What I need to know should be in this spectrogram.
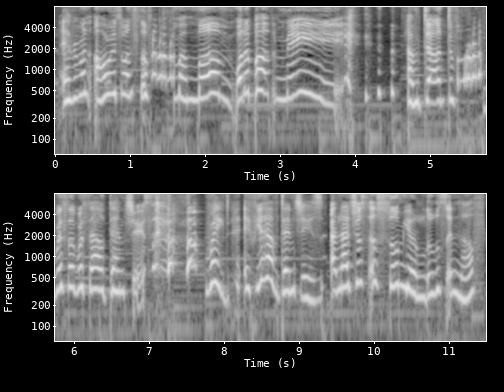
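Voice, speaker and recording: A woman streamer chatting crudely and teasingly with her viewers, laughing often. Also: very high voice. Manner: giggly, teasing, breaks into frequent laughter. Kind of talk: crude casual chat with viewers.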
